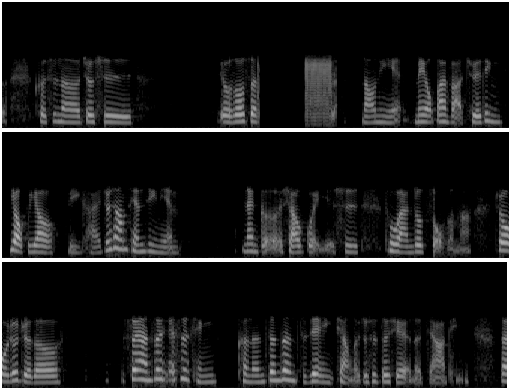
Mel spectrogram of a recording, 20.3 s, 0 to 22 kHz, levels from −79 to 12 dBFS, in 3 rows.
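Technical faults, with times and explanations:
Throughout: AMR narrowband mobile codec. Nothing above 3.4 kHz or below about 300 Hz gets through, so the speech sounds boxed-in and phone-like. The vocal-tract model adds a plainly buzzy, synthetic edge, which fits a mid-rate mode around 10.2 kbps.
3.26–3.30, 9.12–9.14, 12.60–12.74, 15.64–15.85, 17.88–17.98 s: lost AMR speech frames. The decoder covers each gap by replaying the last pitch and vocal-tract settings at falling gain. The first two are single frames and give a brief dip. The later ones lose about 80 ms, so the sound smears, fades, then returns rough. At 15.64 the losses are scattered, with short gaps between them.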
